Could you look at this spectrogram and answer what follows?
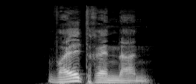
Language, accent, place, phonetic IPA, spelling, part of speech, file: German, Germany, Berlin, [ˈvaltˌʁɛndɐn], Waldrändern, noun, De-Waldrändern.ogg
- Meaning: dative plural of Waldrand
